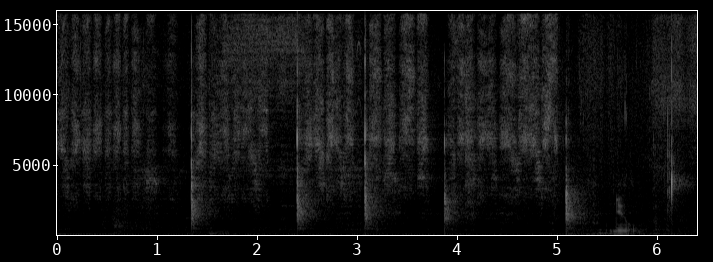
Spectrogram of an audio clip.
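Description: Chalk writing on a blackboard: a handful of short, faint scratches and taps as letters are written.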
